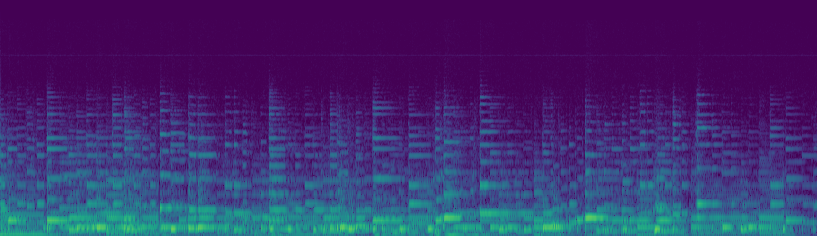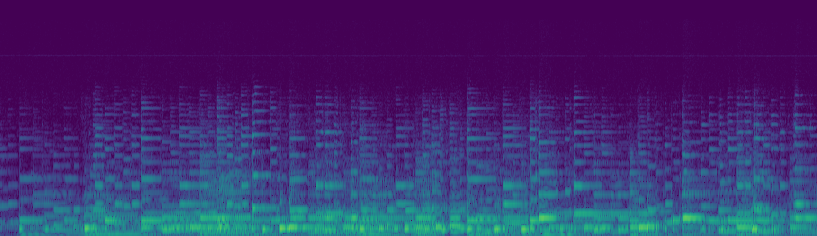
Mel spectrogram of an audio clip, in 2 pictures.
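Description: Solo classical guitar playing a Venezuelan waltz, plucked melody over a bass line, with a brief lull between phrases about halfway through.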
